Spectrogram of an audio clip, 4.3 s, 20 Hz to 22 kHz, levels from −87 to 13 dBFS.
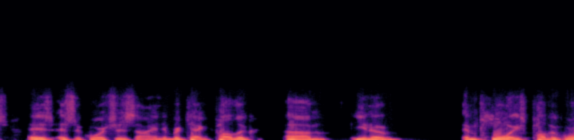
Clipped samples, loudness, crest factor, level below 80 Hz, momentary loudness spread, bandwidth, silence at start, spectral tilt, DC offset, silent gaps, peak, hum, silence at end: under 0.1%; -19 LUFS; 14 dB; -54 dBFS; 6 LU; 7.4 kHz; 0.2 s; -8.5 dB/octave; under 0.1%; 3.29-3.45 s; -4 dBFS; none; 0 s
